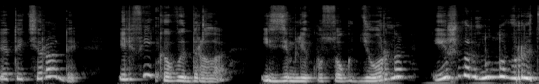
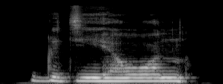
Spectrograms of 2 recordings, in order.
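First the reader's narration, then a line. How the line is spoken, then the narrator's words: Growling question. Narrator (Russian): рычащим голосом спросил некто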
